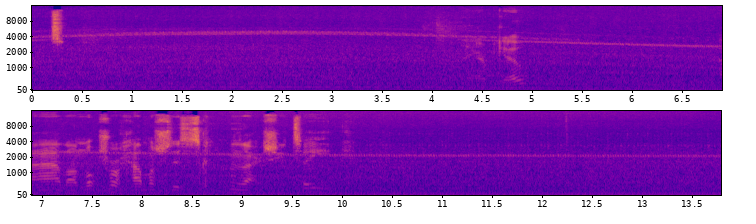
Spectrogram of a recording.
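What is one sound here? A tractor engine idles with a low, steady hum.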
